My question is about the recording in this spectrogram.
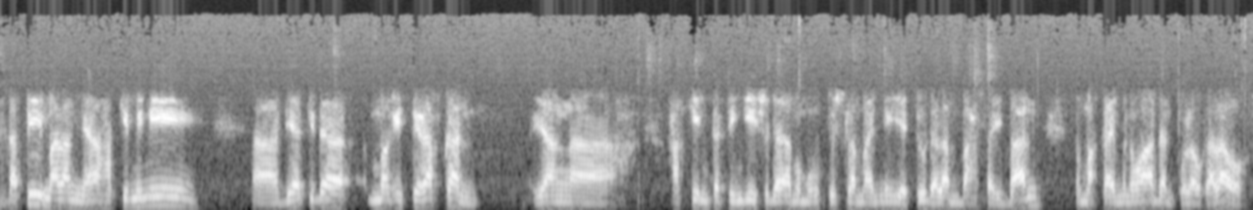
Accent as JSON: {"language": "Malay", "area": "Long Bangan", "region": "Sarawak", "country": "Malaysia", "tie": "born or raised there", "said": "anak jati Longbangan"}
